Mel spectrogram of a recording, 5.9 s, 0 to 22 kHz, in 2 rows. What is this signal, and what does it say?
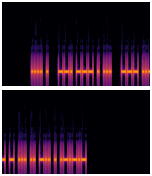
Morse code, heard as a keyed tone, about 40 wpm, 700 Hz. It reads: HE GOES OUTSIDE.
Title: Easy Phrases 40wpm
